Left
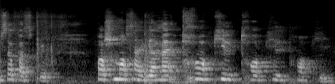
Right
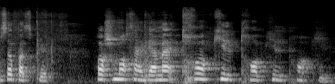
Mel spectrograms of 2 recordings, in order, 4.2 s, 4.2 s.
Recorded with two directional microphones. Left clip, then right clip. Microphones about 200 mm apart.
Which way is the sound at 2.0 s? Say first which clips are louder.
Right 5 dB; 25° right (ahead or behind).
